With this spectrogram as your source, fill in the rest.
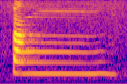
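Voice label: "dang1", Cantonese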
